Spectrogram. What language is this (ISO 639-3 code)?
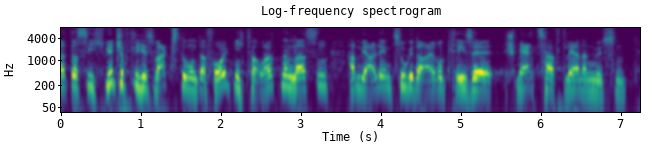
deu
